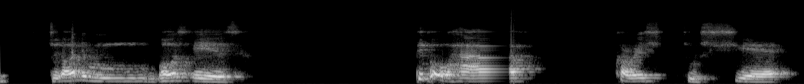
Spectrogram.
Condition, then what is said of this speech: Stuttering. I care enough so much that I don't care if somebody laugh at me while I stutter.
